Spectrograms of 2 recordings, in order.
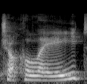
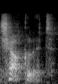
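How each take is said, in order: First: The ending sounds like the full word eight. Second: The ending is a weak, short 'ut' sound. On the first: The speaker calls it wrong. "It's not certificate or chocolate" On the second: The speaker calls it right. "it is certificate and chocolate"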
